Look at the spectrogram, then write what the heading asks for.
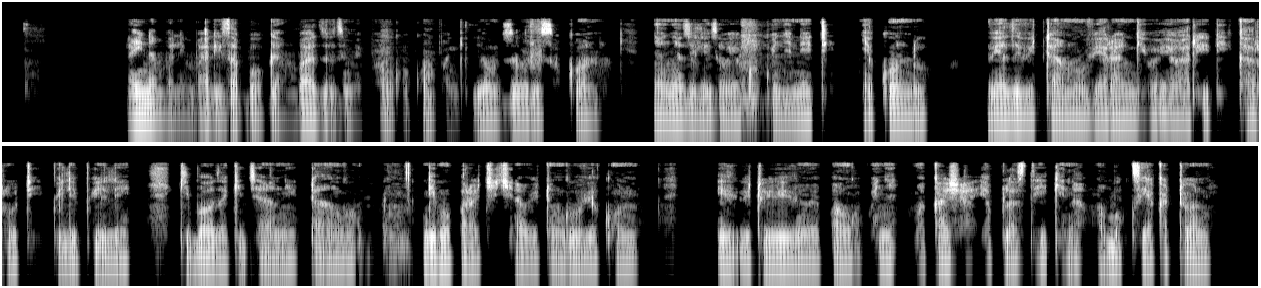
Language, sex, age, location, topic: Swahili, male, 25-35, Kisumu, finance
